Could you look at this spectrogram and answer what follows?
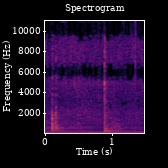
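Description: Bitter melon sautéing with tomato in a pan gets two quick scraping stirs over a quiet, steady sizzle.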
